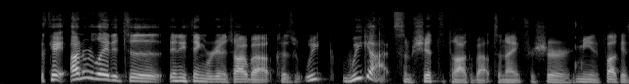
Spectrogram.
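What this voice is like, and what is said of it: Usual voice. Nothing is said of it.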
